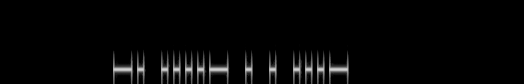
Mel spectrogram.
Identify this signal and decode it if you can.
Morse code, heard as a keyed tone, about 20 wpm, 700 Hz. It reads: N4EEV
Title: Call Signs Repeated 3x - 20wpm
